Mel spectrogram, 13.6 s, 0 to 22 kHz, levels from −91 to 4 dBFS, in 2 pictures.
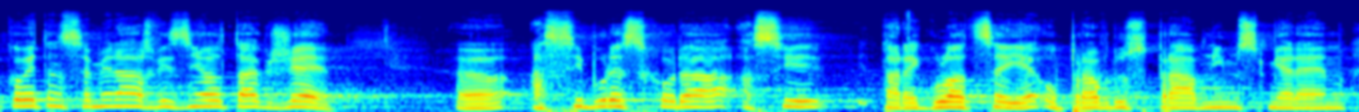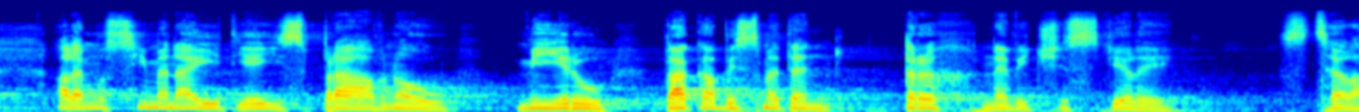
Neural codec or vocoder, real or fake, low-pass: none; real; 14.4 kHz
